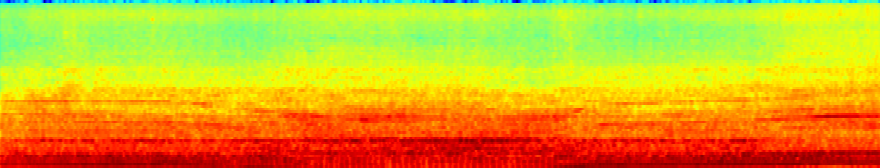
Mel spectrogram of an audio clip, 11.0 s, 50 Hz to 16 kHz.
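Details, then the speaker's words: John Deere LA150 lawn tractor, nearly 300 hours, mower deck engaged with Gator mulching blades and two replaced spindles: steady engine drone with loud whooshing deck hum, no knocks or rubbing; naturally loud from suction, normal mower deck running. "it's a little loud cuz it's got the Gator blades on it which are most blades and they have they create a lot of suction so the deck's just naturally"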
